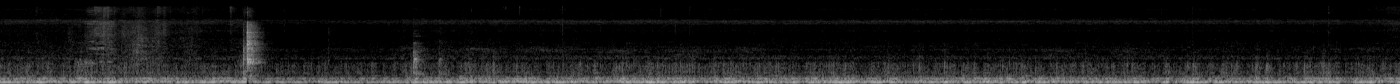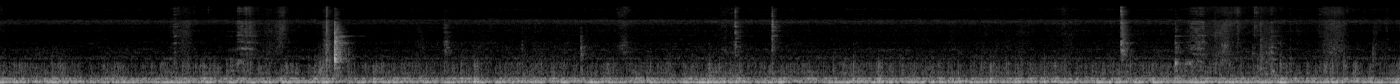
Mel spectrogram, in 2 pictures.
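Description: Steady low hum from the stove heating a paratha on a tawa, with a few sharp clicks: one early, one in the middle and several near the end.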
